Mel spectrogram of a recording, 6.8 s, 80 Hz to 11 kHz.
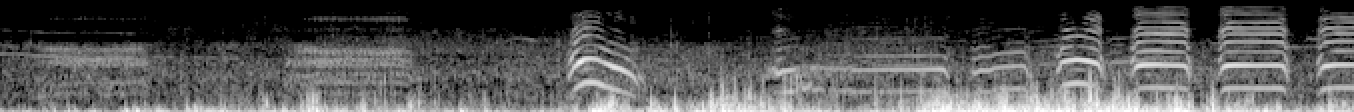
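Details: Gulls on a sandy beach at Masuhogaura coast near Togi fishing port, Noto Peninsula, Japan, March 2019: drawn-out mewing cries and a run of shorter yelping calls, over heavy wind and surf rumble.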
